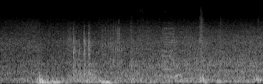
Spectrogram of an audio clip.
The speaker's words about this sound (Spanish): Aquí rompen todas las olas, aquí, bueno, una maravilla.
